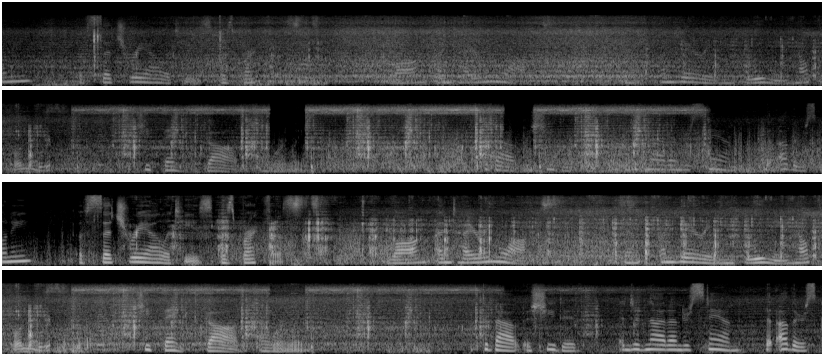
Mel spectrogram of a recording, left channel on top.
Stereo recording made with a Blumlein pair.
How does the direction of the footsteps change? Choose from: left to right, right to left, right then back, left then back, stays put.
right to left.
